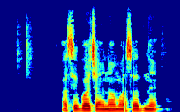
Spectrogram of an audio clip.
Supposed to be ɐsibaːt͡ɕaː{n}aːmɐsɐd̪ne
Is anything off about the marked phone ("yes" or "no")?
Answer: no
